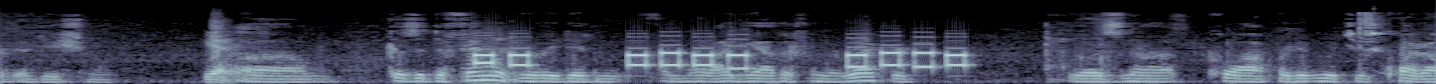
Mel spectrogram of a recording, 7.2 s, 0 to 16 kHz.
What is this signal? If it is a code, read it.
DTMF, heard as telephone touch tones, dialled by hand, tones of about 90 ms. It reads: 08 8982 5968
